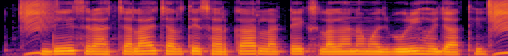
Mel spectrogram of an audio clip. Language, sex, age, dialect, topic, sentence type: Chhattisgarhi, male, 18-24, Northern/Bhandar, banking, statement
